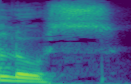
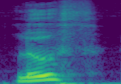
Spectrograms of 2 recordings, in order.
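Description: First: The final consonant sounds like an S. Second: The final consonant sounds like a TH.

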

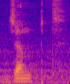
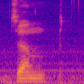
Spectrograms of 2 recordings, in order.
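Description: Both takes have the same delivery.

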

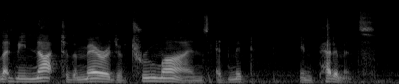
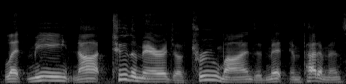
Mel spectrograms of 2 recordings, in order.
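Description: First: It follows natural speech rhythm and meaning. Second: It has a regular, bouncing da-DUM rhythm. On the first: The speaker calls it right. "you wouldn't know it from that reading of it" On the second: The speaker calls it wrong. "it just doesn't sound right"

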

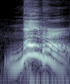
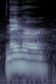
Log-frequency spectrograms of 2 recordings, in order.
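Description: First: It is said forcefully, almost screamed. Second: It is said calmly and casually.

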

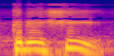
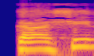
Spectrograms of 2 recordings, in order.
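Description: First: The first syllable is said with a 'ri' sound. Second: The first syllable is said without a 'ri' sound. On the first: The speaker calls it right. "ये कृषि" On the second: The speaker calls it wrong. "कृषि नहीं होता है"

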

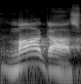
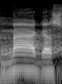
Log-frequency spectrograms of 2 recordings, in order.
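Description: First: The last syllable is said as 'gos'. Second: The last syllable is said as 'gus'. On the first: This is the original Greek form of the word. "but it's magos" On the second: This is the usual English way of saying it. "So we say magus"

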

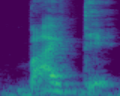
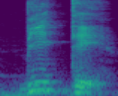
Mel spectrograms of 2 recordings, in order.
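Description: First: The vowel sounds like 'eye', one syllable. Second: The vowel sounds like 'ee', two syllables. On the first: This is the newer way of saying it. "Ele começou a falar como baite" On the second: This is the older way of saying it. "Um falante começou a falar a palavra bitte"

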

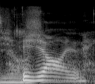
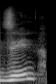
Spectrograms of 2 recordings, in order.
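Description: First: The name is said the French way. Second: The name is said the Kenyan way. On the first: "but in French, it's Jean" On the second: "In Kenya, we say Jean"

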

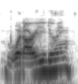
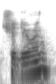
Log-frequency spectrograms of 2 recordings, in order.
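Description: First: Every word of the phrase is said in full. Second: The first words blur into a single short syllable. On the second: "And then"

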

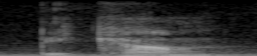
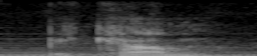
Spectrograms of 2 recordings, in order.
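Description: The two takes are said the same way.

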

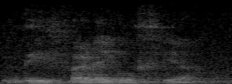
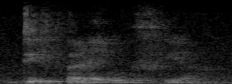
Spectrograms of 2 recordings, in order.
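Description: First: The d is soft, as in Spanish. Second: The d is a hard English d. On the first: The speaker calls it right. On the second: The speaker calls it wrong.

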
